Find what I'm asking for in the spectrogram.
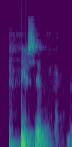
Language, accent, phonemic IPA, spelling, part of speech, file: English, Southern England, /ɪˈfjuːsɪv/, effusive, adjective, LL-Q1860 (eng)-effusive.wav
- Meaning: 1. Gushy; unrestrained, extravagant or excessive (in emotional expression) 2. Pouring, spilling out freely; overflowing 3. Extrusive; having solidified after being poured out as molten lava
